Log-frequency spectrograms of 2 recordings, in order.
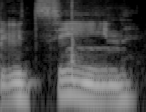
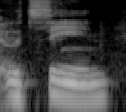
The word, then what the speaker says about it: Uzin: Louisville Kentucky Jared with usen did I pronounce that right uh the Germans pronounce it uten so yeah uten and uh I'm out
